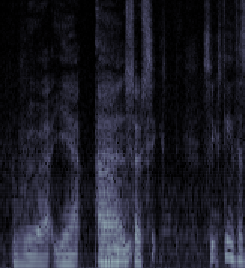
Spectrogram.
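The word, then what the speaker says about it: Ruwa: seen it written down r-u-w-a I assume it's pronounced Rua Rua yeah uh so 16th of September 1994.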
